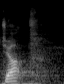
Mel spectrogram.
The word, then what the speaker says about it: JWT: architecture so it's pronounced jut I'm not sure why because that's not not how it's spelt I don't know when a W started to sound like like an O but basically it's a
